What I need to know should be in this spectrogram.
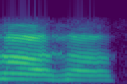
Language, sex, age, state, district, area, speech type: Bengali, female, 30-45, West Bengal, North 24 Parganas, urban, conversation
